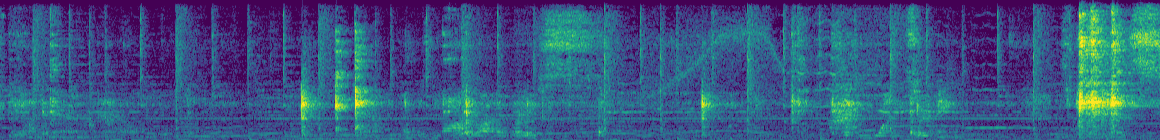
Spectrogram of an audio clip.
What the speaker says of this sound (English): So I'll probably clean that pan before I eat too.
